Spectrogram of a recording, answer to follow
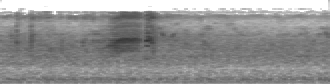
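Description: Steady low hum inside a car, with a brief faint higher-pitched sound about three-quarters of a second in.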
